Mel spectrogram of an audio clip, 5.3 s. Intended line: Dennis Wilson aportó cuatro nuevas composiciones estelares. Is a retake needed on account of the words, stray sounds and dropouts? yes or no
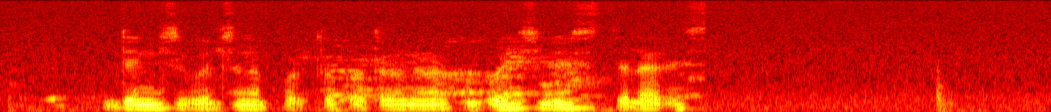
yes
